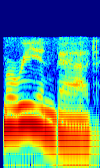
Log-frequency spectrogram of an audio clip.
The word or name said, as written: Marienbad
